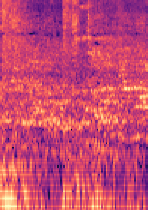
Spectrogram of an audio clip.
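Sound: crowd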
